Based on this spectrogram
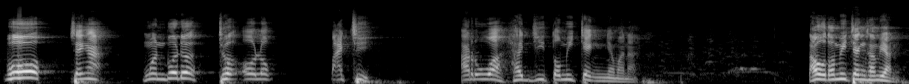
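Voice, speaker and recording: At an outdoor religious gathering in a village, a man preaches a sermon in an extremely high voice, speaking a little slowly and pausing often. He swings between shouted warnings and quiet asides, frequently questioning and joking with the crowd.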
